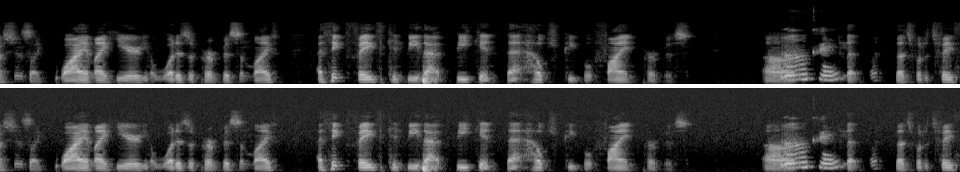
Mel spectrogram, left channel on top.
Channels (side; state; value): right; noise; hiss, 18 dB below the sound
